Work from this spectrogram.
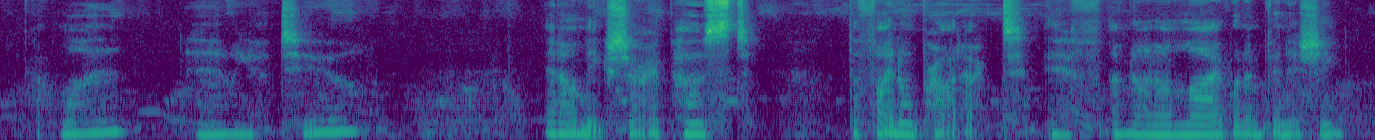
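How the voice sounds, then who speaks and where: A woman speaks at a fairly slow pace with long, frequent pauses and a monotone, flat intonation. Her pitch is fairly high, and noticeable background noise is present. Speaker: crochet livestreamer. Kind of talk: crochet tutorial livestream. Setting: live stream.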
